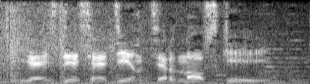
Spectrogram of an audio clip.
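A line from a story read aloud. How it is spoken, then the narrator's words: Growled. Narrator (Russian): прорычал скандинав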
